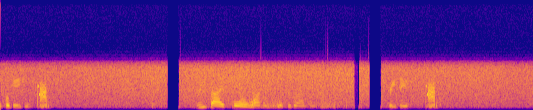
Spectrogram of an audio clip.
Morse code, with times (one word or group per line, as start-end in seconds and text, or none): none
